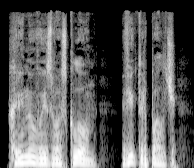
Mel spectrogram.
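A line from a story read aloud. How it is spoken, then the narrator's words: Forced out, strained. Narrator (Russian): выдавил Костя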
